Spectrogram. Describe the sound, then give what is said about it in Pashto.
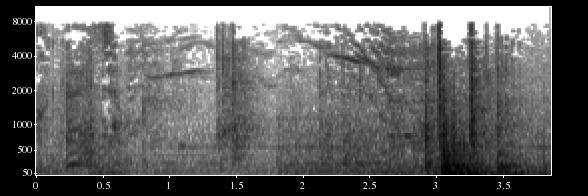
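Knocking on a door: a few sharp raps, with scattered knocks early on and a louder cluster near the end, heard amid people talking. “هر چه می چه دروازه تک تک ده؟”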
